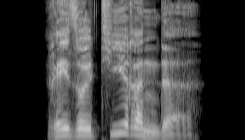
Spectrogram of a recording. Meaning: inflection of resultierend: 1. strong/mixed nominative/accusative feminine singular 2. strong nominative/accusative plural 3. weak nominative all-gender singular
- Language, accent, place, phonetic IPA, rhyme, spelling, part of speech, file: German, Germany, Berlin, [ʁezʊlˈtiːʁəndə], -iːʁəndə, resultierende, adjective, De-resultierende.ogg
